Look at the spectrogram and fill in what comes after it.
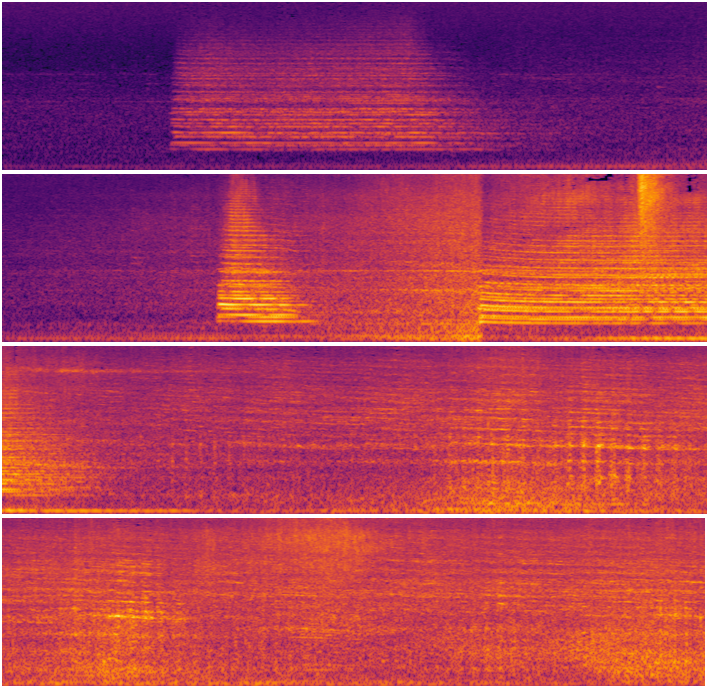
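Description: Freight train diesel locomotive sounding its horn as it approaches: a long blast, a short loud blast, then a long blast as the engine goes past at about twelve seconds. After that comes the steady rumble and clatter of freight cars rolling by at speed.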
